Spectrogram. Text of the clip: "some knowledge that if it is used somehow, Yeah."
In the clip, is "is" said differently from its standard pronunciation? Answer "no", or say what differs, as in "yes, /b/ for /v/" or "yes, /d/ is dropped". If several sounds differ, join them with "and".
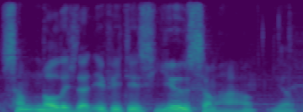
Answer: no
